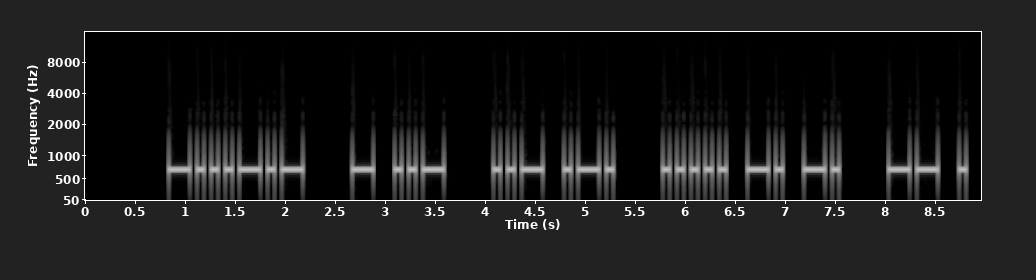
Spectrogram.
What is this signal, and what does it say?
Morse code, heard as a keyed tone, about 17 wpm, 700 Hz. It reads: <BK> TU UR 5NN ME
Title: Common QSO Phrases Encore 17wpm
